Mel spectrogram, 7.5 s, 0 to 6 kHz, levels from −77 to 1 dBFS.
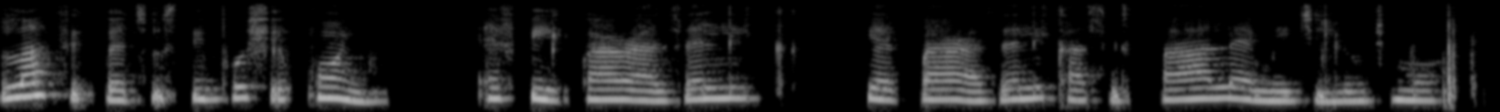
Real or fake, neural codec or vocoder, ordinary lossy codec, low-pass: real; none; none; 5.4 kHz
